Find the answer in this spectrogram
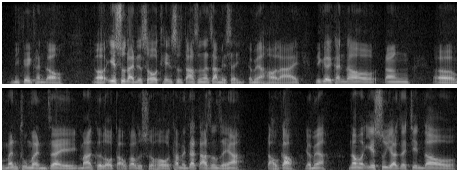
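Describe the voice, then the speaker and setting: A man preaching as a pastor, asking the audience questions and answering them himself, often tagging on "you know?". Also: medium pitch. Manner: repeats "你知道吗" often. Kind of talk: sermon at a small-group leader training.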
